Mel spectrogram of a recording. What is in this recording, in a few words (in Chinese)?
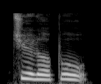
"俱乐部", Chinese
